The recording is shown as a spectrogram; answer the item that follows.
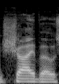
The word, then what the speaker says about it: Schiavo: Marlaina Schiavo is here. You could follow her on all forms of social media at Marlaina Schiavo. It's Marlaina, MARLAINA, and then Schiavo spelled like Terry Schiavo, SCHIAVO.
